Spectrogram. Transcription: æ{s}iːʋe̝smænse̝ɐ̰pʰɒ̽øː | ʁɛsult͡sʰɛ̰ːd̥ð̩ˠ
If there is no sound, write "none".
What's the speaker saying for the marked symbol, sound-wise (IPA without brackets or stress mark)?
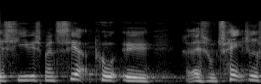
s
